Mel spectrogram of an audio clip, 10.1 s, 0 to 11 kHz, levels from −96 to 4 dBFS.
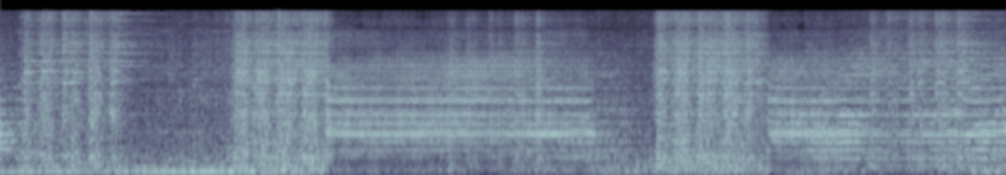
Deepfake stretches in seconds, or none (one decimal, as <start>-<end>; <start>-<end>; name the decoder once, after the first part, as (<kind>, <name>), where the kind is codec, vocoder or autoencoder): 2.4-6.2 (vocoder, WaveNeXt); 6.7-8.4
